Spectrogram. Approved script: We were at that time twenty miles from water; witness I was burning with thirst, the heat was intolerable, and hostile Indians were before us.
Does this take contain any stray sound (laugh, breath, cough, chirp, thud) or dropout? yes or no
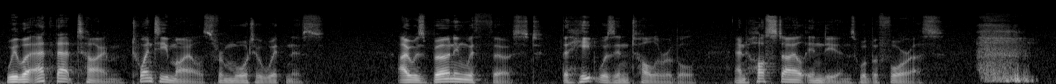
yes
